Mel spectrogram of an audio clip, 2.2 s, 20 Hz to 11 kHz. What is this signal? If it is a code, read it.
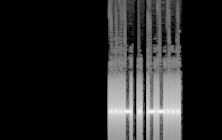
Morse code, heard as a keyed tone, about 49 wpm, 700 Hz. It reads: VE7
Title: Callsign Prefixes for Top 100 DXCC - 50wpm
